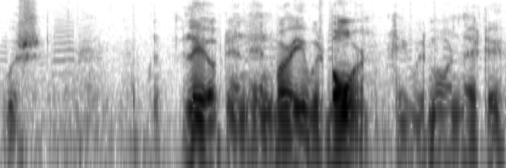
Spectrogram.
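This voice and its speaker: A man, recalling his family's past in halting speech, searching for words. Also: sits low, fairly even intonation, creaky, warm tone, slightly rough. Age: 80s. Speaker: interviewee. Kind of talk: oral history reminiscence.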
